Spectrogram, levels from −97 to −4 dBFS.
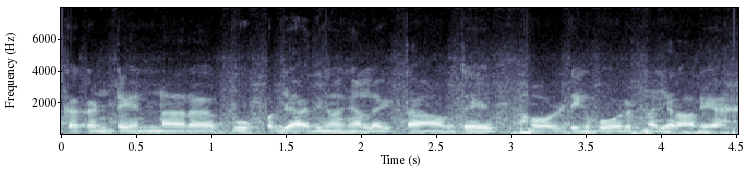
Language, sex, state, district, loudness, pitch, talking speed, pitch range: Punjabi, male, Punjab, Fazilka, -13 LUFS, 110 Hz, 185 wpm, 105-110 Hz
